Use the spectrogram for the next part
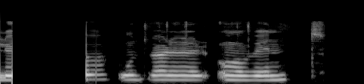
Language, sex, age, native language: Icelandic, male, 12, Icelandic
